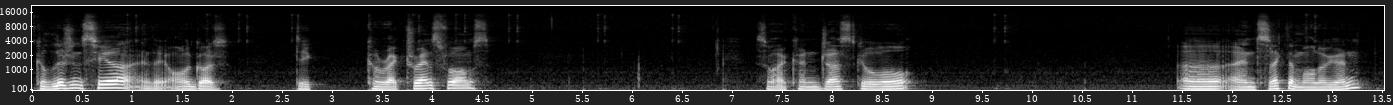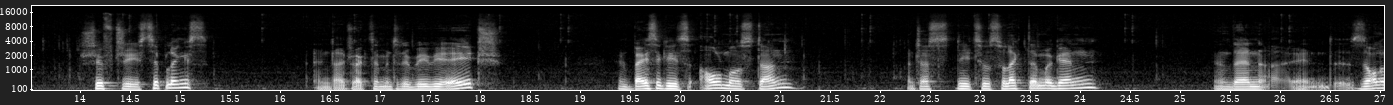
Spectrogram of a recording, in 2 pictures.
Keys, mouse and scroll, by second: 0.9 click, 2.1 click, 2.6 drag, 3.8 click, 4.2 click, 4.7 click, 5.6 click, 6.4 click, 9.6 click, 11.7-12.6 scroll down 1, 12.6 scroll down 1, 12.7 click, 14.5 shift+g, 15.8 shift+click, 18.1 shift+click, 18.8 click, 20.3 drag, 20.5 click, 20.9 shift+a, 22.4 shift+a, 23.1 click, 23.5 shift+g, 26.0 click.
